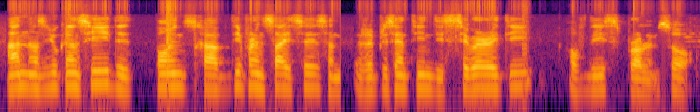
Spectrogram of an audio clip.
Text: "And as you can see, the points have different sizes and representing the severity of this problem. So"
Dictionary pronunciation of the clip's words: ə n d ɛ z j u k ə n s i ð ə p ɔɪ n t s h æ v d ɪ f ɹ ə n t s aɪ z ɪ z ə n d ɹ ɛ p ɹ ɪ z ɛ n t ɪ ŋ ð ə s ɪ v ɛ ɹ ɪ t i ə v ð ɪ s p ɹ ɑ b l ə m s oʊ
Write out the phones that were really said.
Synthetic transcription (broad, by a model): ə n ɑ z j u k ə n s i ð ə p ɔɪ n t s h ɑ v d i f ɹ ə n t s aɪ s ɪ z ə n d ɹ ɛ p ɹ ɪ s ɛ n t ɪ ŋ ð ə s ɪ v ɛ ɹ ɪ t i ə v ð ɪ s p ɹ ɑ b l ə m s oʊ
